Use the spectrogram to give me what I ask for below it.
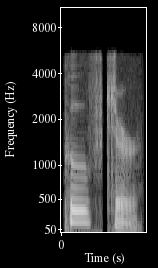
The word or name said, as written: poofter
